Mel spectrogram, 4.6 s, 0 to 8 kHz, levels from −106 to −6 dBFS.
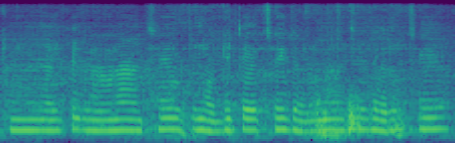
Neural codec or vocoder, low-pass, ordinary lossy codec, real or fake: codec, 44.1 kHz, 2.6 kbps, SNAC; 7.2 kHz; none; fake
